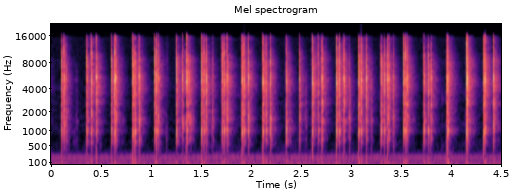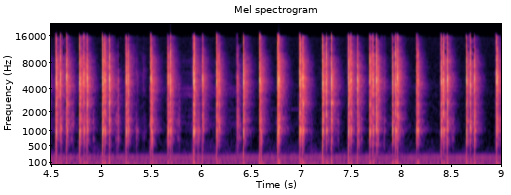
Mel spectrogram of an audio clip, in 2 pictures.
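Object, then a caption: Plastic game controller. A small, hollow grey plastic SNES controller, held upright, has its buttons pressed and its case tapped with fingernails. The result is a rapid run of about 44 sharp, dry, bright clicks and taps with almost no ring, over a faint steady low hum.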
